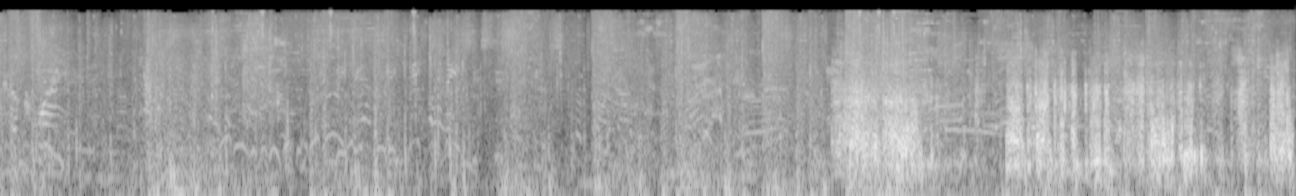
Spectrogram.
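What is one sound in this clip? A gun fires loud blasts in quick bursts.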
